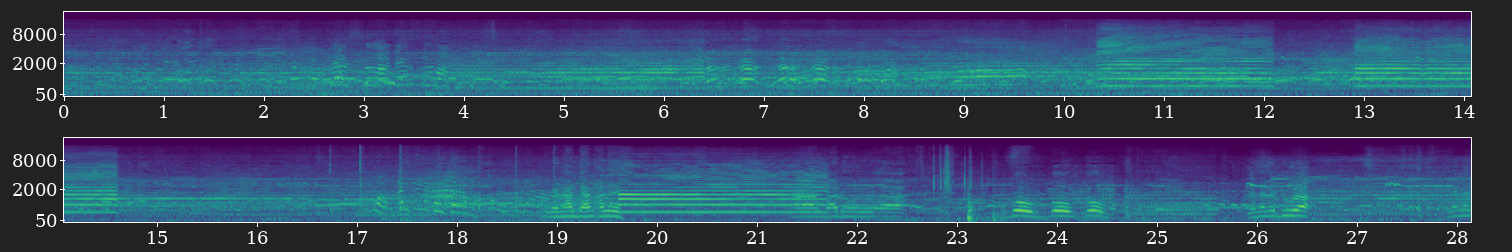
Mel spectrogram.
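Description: A large crowd sings and cheers loudly outdoors.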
